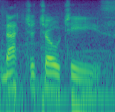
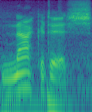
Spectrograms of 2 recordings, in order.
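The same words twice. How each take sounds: First: The name is read out as it is spelled. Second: The name is said in its local pronunciation. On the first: The speaker calls it wrong. "which is of course not pronounced like that" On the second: The speaker calls it right. "It is pronounced Natchitoches"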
